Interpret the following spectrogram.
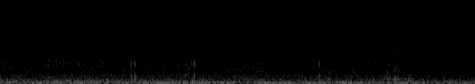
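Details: House cat snoring, slow hissing breaths roughly every one and a half seconds with a low throaty rumble beneath and one sharper snort-like burst near the end.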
